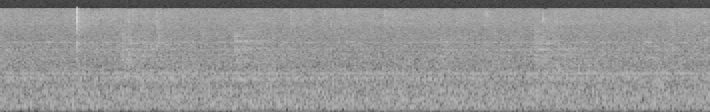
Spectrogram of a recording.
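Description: Steady, even background hiss with no speech and no distinct events.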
